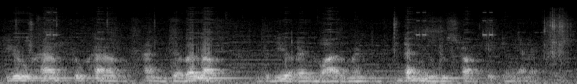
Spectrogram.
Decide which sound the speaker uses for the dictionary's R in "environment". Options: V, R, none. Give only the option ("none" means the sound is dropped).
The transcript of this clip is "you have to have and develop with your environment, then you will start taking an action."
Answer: R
